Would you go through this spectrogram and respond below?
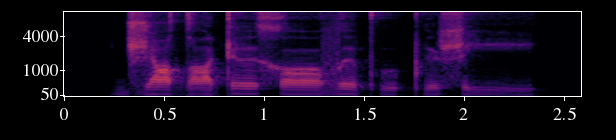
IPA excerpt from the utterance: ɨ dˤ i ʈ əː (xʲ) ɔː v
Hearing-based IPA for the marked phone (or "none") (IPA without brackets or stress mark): x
